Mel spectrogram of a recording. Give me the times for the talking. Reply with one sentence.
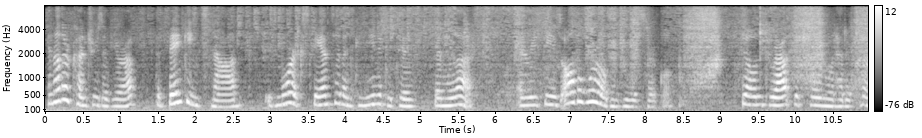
The talking can be heard from 0.0 to 8.3 s and from 9.2 to 10.9 s.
